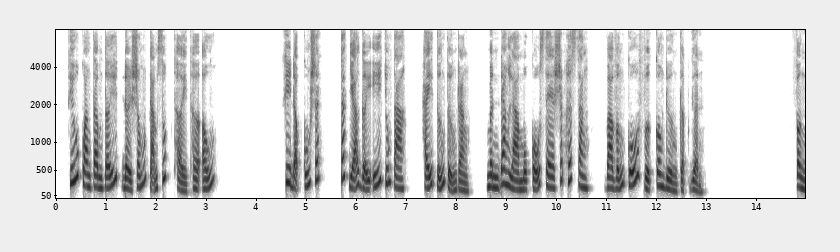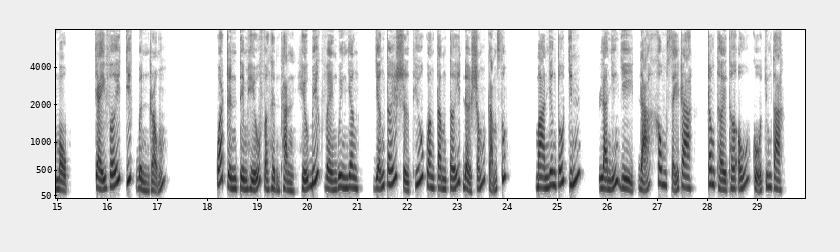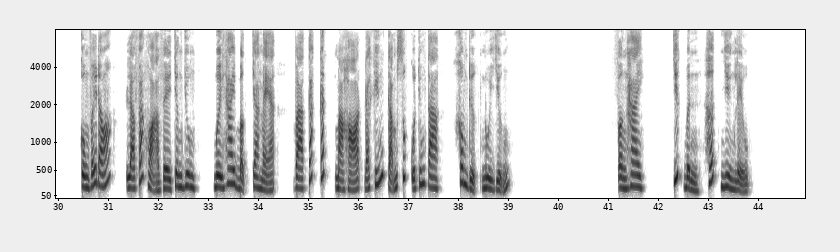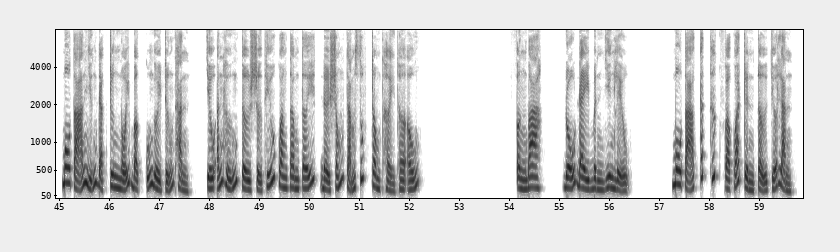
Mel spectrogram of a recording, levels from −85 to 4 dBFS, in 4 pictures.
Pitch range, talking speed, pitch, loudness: 165-240 Hz, 170 wpm, 185 Hz, -17 LUFS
